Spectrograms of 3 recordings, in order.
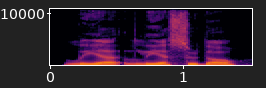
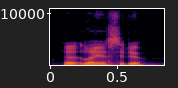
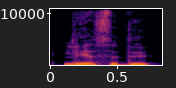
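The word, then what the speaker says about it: Léa Seydoux: Leah Sudol. Is that right? Did I pronounce that right? Close. Leia Seydoux. Seydoux. Leah Seydoux.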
